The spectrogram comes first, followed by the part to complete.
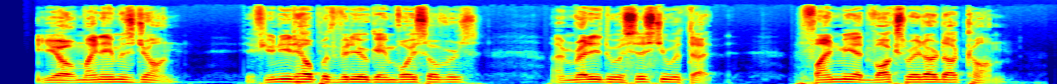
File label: american professional voiceover; american professional voiceover artist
